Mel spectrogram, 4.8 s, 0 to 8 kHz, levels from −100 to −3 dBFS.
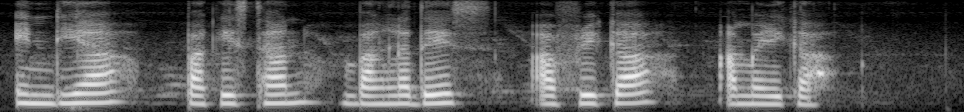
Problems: background sounds at intervals, continuous background conversations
